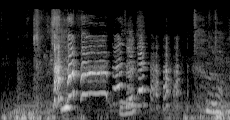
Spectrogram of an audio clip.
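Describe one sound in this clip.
A young girl laughs loudly.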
